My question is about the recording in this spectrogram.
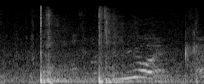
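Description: A futsal ball struck twice on the turf pitch: a sharp kick about half a second in and a second sharp thud about a second in. A short shout follows the second thud.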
